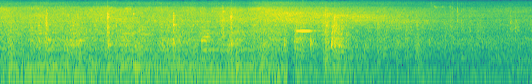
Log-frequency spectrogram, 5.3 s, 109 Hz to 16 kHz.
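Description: Lancashire & Yorkshire Railway 'Pug' 0-4-0 saddle-tank steam locomotive moving slowly with a wagon: steady steam hiss with scattered light clicks and clanks, and a brief high squeak about three seconds in. After that the hiss carries on quieter and steadier.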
